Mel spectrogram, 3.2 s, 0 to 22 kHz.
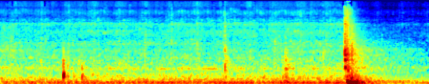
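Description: A 1967 Buick Skylark's 340 V8 engine idles with a low, steady rumble and occasional soft clicks, heard close up.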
